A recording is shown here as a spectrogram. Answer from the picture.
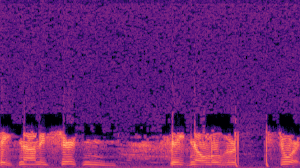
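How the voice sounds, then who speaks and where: Over noticeable background noise, a woman speaks at medium pitch and a fairly quick pace. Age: 60s. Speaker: caller. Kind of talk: phone-in storytelling. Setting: phone call.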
